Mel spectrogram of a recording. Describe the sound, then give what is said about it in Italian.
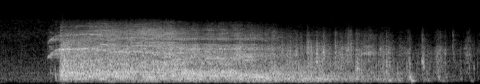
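A horse, frightened to death at the mention of Frau Blücher's name, whinnies loudly and shrilly, bursting in suddenly, with a rough, noisy wash around it that breaks into scattered clattering as the cry fades. No one speaks. “Sicuramente ricordavate tutti che ogni volta che veniva menzionato il nome di Frau Blücher, i cavalli nitrivano spaventati a morte.”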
